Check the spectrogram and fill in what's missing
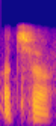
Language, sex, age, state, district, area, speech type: Hindi, male, 18-30, Madhya Pradesh, Jabalpur, urban, conversation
